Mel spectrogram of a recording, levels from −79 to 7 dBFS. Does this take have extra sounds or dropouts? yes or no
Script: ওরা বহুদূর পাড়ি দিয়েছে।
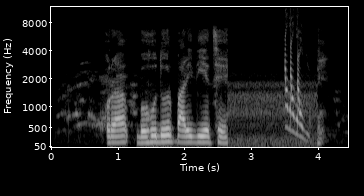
yes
